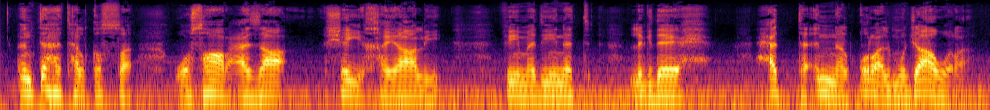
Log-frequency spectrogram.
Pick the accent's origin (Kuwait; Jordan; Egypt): Kuwait; سبحان الله، مثل ما حصل عندنا في الكويت التدافع هذا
